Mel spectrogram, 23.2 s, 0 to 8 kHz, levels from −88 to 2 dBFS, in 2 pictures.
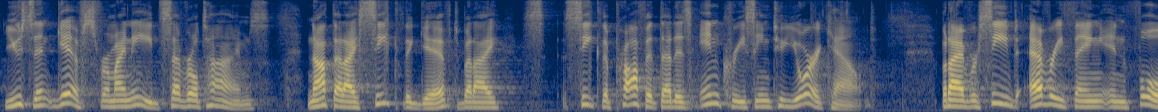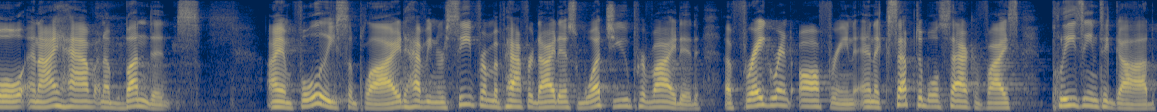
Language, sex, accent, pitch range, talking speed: English, male, American, 125-160 Hz, 150 wpm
